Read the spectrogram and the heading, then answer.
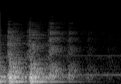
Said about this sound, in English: Imagine I'm coming and knocking in the door.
